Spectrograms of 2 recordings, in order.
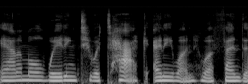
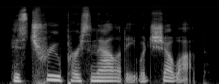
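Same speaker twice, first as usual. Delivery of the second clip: usual speaking voice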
